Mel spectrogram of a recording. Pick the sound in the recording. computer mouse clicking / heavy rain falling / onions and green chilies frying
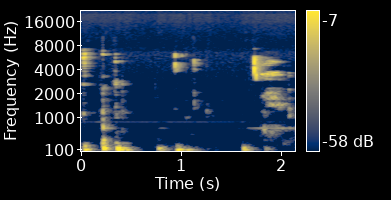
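computer mouse clicking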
